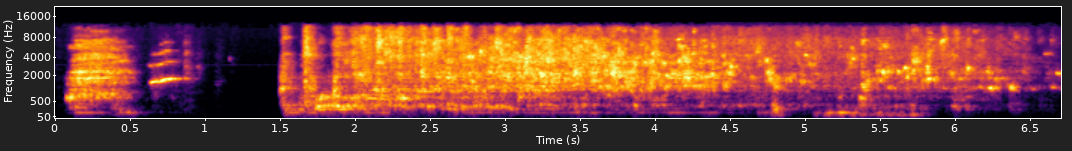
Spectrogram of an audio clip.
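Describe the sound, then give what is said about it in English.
A toilet flushes: a brief clunk of the handle, a short pause, then a loud rushing surge of water that swirls and drains steadily for several seconds. “And flush.”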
